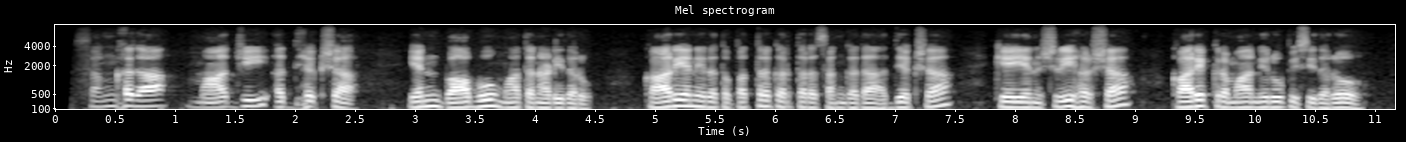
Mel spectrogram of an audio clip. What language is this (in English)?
Kannada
